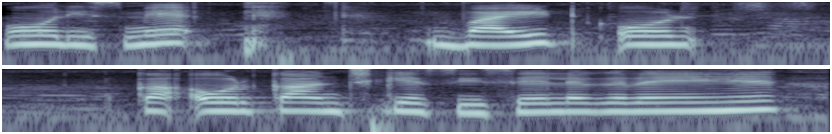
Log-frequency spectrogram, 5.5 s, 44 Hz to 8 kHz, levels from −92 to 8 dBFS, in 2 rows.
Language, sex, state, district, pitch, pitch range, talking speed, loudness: Hindi, female, Uttar Pradesh, Saharanpur, 245 Hz, 240-255 Hz, 120 wpm, -16 LUFS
